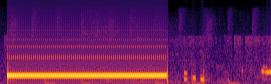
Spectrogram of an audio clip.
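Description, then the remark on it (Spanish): A telephone call rings through as one steady, loud electronic tone lasting about two seconds, then cuts off, followed by a few brief, quieter voice sounds. “A ver, ahí entró la llamada, no haga ruido.”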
